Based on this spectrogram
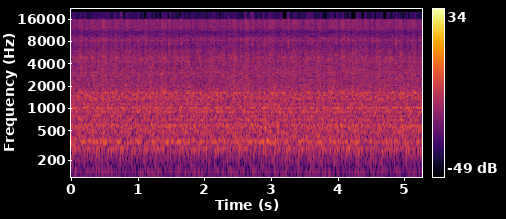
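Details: Sewing machine (same model sold at Walmart and Temu) running without the foot pedal as soon as switched on; fast even whirring stitch rhythm with light mechanical chatter, no catching or grinding; sews smoothly.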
